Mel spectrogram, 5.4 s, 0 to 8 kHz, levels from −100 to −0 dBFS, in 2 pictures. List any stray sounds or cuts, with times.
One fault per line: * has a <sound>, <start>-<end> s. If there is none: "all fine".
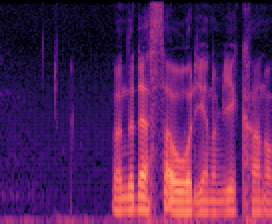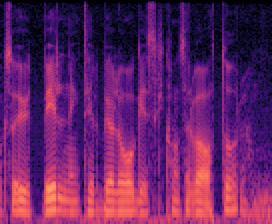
all fine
